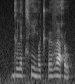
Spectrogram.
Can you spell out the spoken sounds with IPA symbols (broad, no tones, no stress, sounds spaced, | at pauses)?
ɡʲ u l e t͡sʰ i j o t͡ʃʼ ø v æ ħ u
